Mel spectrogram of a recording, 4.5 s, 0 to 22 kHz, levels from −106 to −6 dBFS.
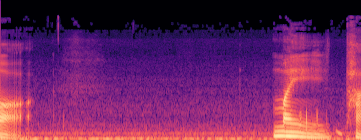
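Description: Throughout, the speech is dull and grainy, with upper bands dropping in and out and a gurgling edge on every sound, which is likely MP2 compression at a low rate, around 80 kbps. Unlike broadband hiss or uniform low-pass filtering, the damage flickers band by band.

At 0.79 s a brief watery blip marks DAB burbling, and it returns more heavily from 3.57 to 4.09 s as a run of bubbling chirps. Residual bit errors corrupt single sub-bands frame by frame, so isolated bands jump in level, wetter and more erratic than steady codec grain.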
